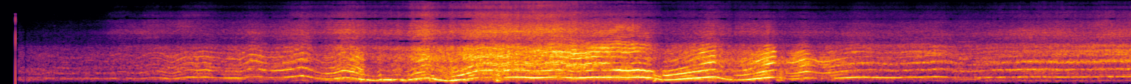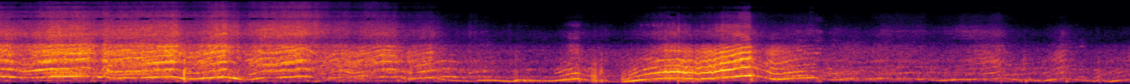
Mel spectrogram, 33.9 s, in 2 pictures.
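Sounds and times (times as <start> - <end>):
car engine revving: 0.4 - 33.9
loud rushing noise: 1.6 - 12.8.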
